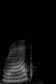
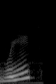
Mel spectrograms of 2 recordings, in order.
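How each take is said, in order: First: The vowel is short, like 'red'. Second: The vowel is long, like 'reed'. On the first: It is the past or past participle form. "과거형이나 pp 형태일 땐 read라고 읽어요" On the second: It is the base form of the verb. "원형일 땐 read"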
